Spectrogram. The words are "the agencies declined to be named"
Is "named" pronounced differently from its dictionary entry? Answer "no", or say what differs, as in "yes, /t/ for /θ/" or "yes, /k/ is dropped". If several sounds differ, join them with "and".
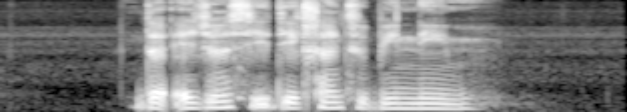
yes, /d/ is dropped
